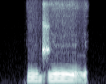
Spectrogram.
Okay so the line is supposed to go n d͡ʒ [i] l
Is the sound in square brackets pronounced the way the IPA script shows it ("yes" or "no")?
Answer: no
